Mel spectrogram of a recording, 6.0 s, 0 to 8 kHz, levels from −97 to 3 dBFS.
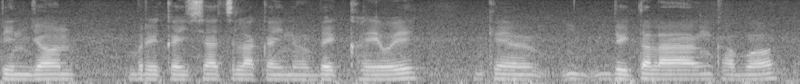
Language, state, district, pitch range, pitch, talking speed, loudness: Kokborok, Tripura, West Tripura, 120-125 Hz, 125 Hz, 110 wpm, -18 LUFS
